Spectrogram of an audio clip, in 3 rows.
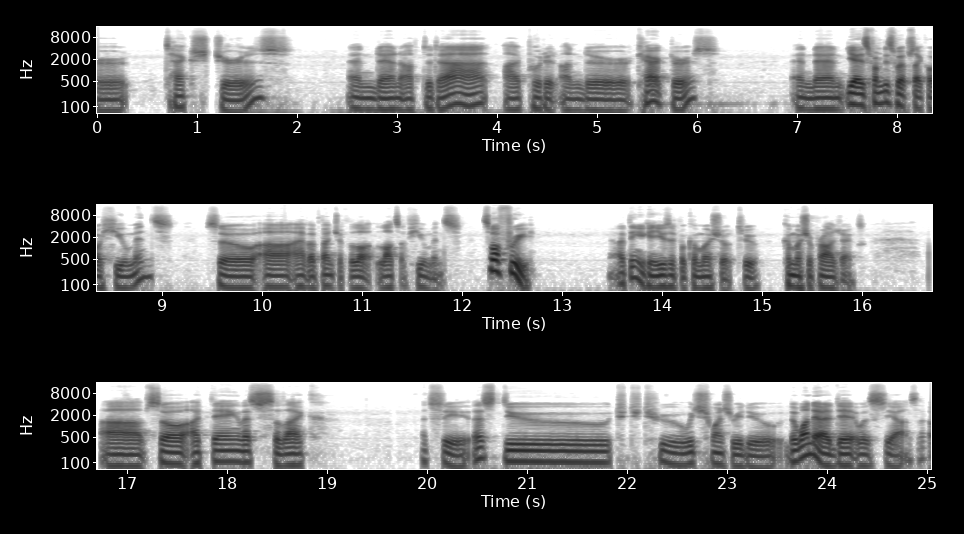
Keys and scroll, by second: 4.1 Down, 4.4 Down, 4.9 Right, 5.3 Down, 5.4 Down, 5.6 Down, 5.7 Down, 6.1 Down, 6.2 typing, 7.6 Up, 7.8-8.7 typing, 9.2 Right, 9.9 Right, 10.8 Left, 14.4 Down, 15.1 Down, 15.7-18.0 typing, 20.7 Return, 23.5 Return, 24.1 typing.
